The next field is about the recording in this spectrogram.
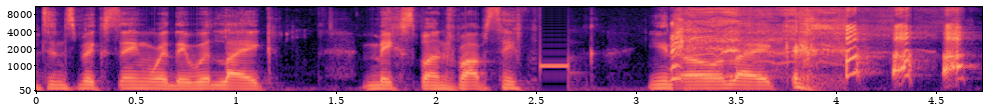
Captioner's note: beep; laughs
